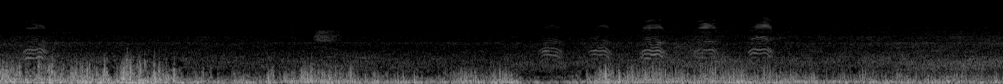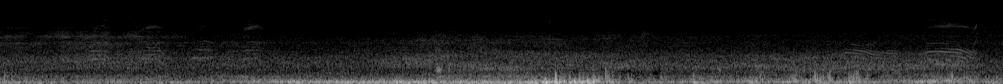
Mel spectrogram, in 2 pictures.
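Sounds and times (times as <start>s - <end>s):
steady low rumble: 0.0s - 20.0s
crow harsh calls: 0.2s - 0.5s, 5.4s - 7.8s, 10.9s - 12.7s, 18.5s - 19.8s.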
